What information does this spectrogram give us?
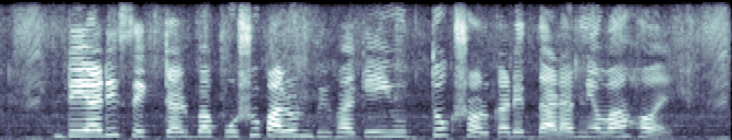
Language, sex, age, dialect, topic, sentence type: Bengali, female, 18-24, Standard Colloquial, agriculture, statement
